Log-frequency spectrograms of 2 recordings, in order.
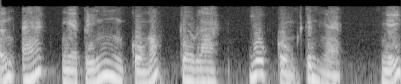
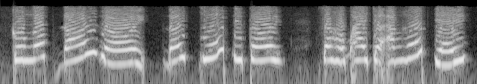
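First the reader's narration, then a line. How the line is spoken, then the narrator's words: Cry out. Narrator (Vietnamese): có tiếng người kêu lên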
